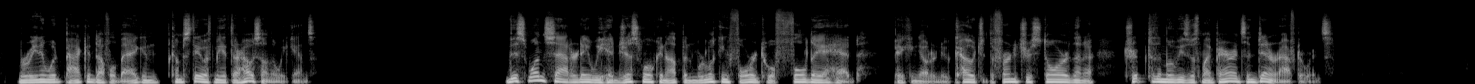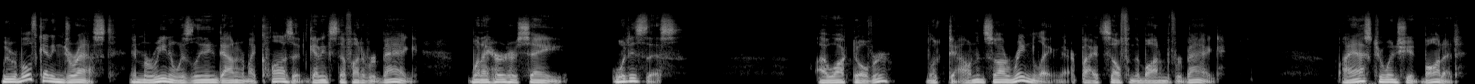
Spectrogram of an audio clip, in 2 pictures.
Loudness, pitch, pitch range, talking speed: -21 LUFS, 105 Hz, 95-115 Hz, 220 wpm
